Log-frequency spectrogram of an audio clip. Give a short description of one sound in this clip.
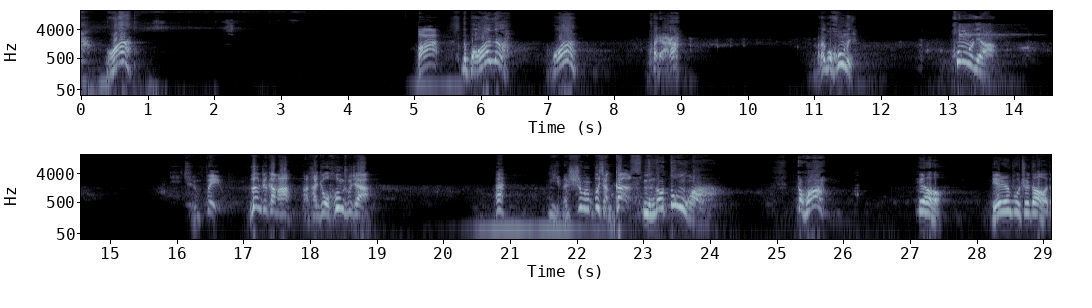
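A young man shouts angrily at close range.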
